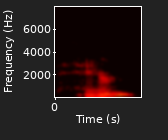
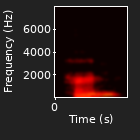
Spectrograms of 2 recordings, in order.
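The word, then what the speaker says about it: Haern: the actual pronunciation h a r n i pronounced Hern um Hearn but uh that's one of the main characters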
